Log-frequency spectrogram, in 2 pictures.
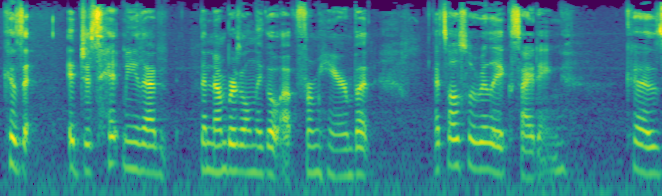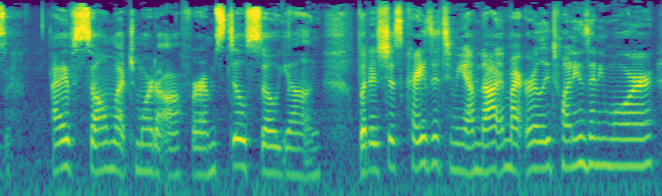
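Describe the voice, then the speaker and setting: Holding the camera close at arm's length, a woman of twenty-five shares casual, earnest, appreciative reflections from her hotel room. She speaks at a moderate pace with medium pitch and fairly even intonation, over a little hiss or hum.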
